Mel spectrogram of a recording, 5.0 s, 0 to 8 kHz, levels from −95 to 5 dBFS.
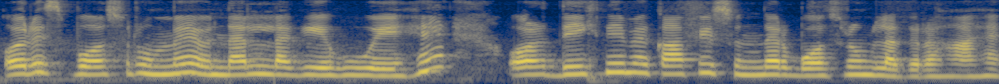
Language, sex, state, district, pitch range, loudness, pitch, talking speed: Hindi, female, Bihar, Jamui, 225-265 Hz, -14 LUFS, 240 Hz, 205 wpm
